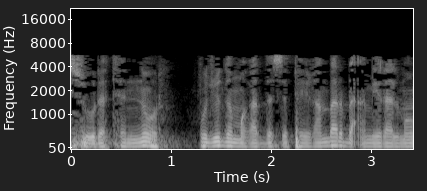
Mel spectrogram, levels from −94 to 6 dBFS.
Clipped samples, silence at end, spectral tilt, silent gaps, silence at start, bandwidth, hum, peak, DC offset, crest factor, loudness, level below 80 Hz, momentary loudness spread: under 0.1%; 0 s; -10.5 dB/octave; none; 0 s; 5.8 kHz; none; -8 dBFS; under 0.1%; 18 dB; -27 LUFS; -44 dBFS; 4 LU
